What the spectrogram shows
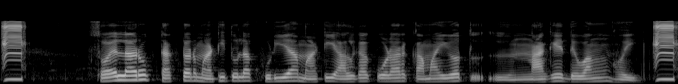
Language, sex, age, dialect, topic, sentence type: Bengali, male, 25-30, Rajbangshi, agriculture, statement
